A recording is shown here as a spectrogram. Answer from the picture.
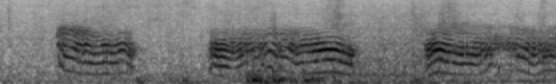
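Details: Cavalier King Charles Spaniel during the birth of six puppies in two hours; three drawn-out, wavering whimpers, each under a second, with a rich harmonic whine that bends up and down, faint low rustling beneath.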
